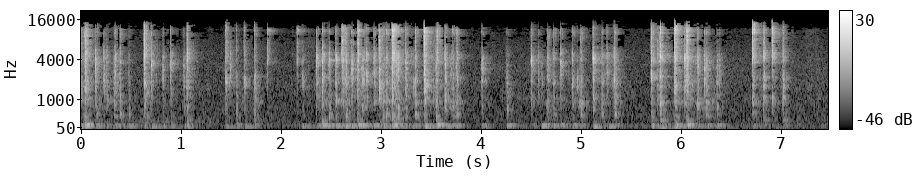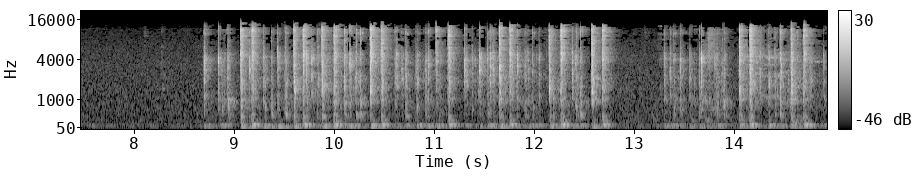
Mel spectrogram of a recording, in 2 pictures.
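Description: Fingertips tap the keys of a full-size white and mint plastic computer keyboard with hollow key housings, resting on a wooden desk. Quick bursts of clacky keystrokes have a hollow low body and bright click tops, each dying away almost at once. The typing runs in fast flurries, with a pause of about a second and a half near the middle before it picks up again.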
